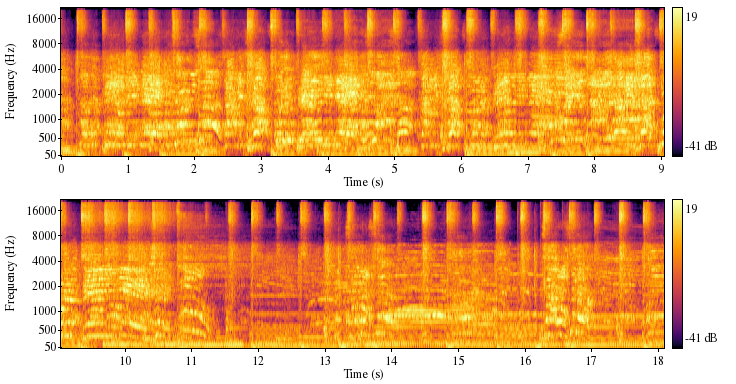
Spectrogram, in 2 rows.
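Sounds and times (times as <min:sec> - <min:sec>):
people singing: 0:00.0 - 0:10.9
crowd noise: 0:00.0 - 0:18.0
live band music: 0:00.0 - 0:18.0.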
